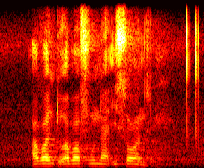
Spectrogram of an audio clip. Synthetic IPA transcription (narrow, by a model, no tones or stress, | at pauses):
aɓantʼuaɓafunaʔisɔːnd͡ɮʱɔ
